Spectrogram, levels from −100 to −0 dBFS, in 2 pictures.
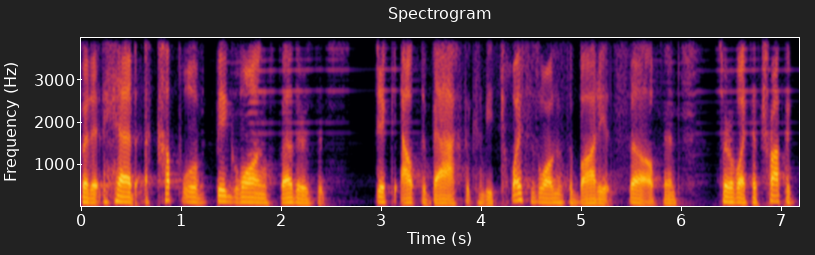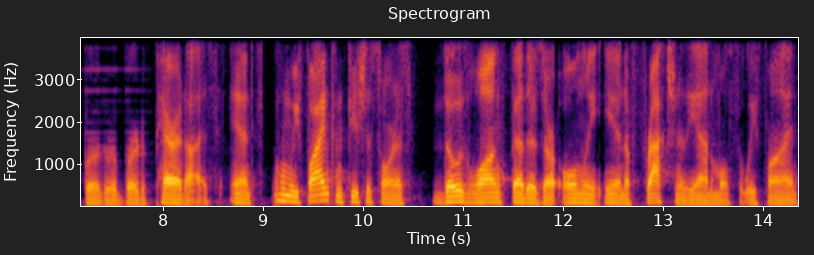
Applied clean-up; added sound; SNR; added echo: neural mask model DeepFilterNet 3.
